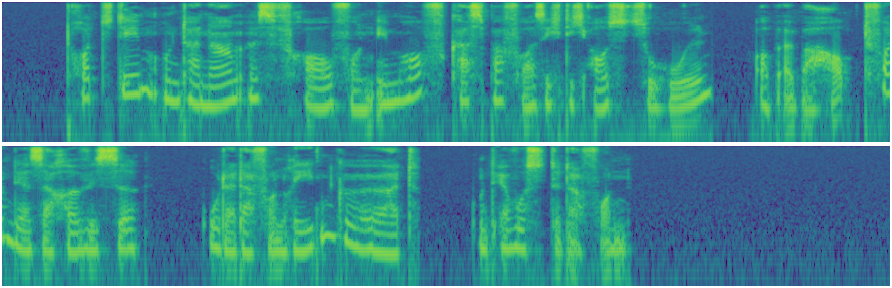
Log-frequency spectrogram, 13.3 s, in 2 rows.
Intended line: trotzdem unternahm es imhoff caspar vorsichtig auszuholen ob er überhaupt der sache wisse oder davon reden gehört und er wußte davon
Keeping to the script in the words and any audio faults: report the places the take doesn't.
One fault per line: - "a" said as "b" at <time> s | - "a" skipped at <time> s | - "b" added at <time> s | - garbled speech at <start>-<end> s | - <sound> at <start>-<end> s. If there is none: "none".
- "frau von" added at 2.0 s
- "von" added at 6.5 s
